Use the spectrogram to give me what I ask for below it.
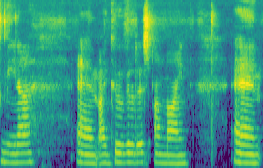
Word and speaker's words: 3INA: So a lot of people get the name wrong, call it Trina or Trina, or because you think it's a tree and people go tree in But anyway, it's pronounced Mina.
